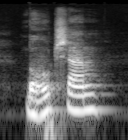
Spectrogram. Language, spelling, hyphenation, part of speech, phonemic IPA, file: Dutch, behoedzaam, be‧hoed‧zaam, adjective, /bəˈɦut.saːm/, Nl-behoedzaam.ogg
- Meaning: careful, cautious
